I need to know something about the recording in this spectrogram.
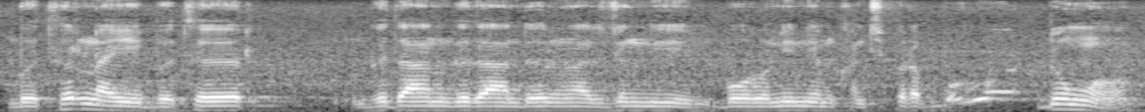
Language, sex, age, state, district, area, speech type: Bodo, male, 45-60, Assam, Kokrajhar, rural, spontaneous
